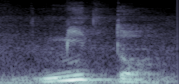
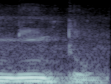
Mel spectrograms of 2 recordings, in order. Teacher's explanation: Nesses casos, uma vogal nasal ocorre obrigatoriamente em qualquer dialeto do português, denominamos tais casos de nasalização. Note que a não articulação da vogal nasal causa diferença de significado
